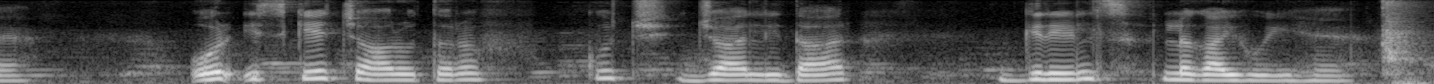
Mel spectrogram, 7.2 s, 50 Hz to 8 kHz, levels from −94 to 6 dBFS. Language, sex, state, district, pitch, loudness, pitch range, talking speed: Hindi, female, Uttar Pradesh, Jalaun, 200 Hz, -17 LUFS, 185-230 Hz, 90 wpm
